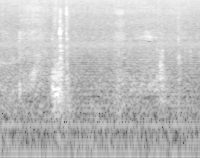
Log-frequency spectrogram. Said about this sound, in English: Yeah, it's a clock. Oh, you liked that one the last time.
